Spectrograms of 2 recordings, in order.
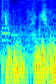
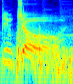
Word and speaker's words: Pinchot: Pinchot, I mispronounced it. Pinchot.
